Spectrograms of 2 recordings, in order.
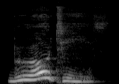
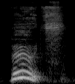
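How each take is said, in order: First: The name does not sound like 'boots'. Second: The name sounds just like 'boots'. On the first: The speaker calls it right. "this is pronounced Bootes" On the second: The speaker calls it wrong. "not boots"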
